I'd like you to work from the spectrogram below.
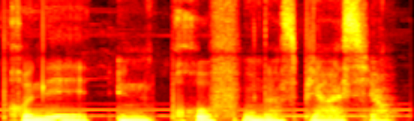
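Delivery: calm, measured Yoga Nidra voice with long pauses; guided meditation. Acted. Guide leading lying listeners into Yoga Nidra, calm guided meditation.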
